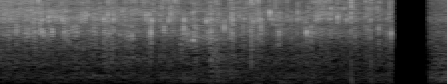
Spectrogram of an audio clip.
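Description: Chopped small onions fry in a pan with a steady, dense sizzle that continues close up, then cuts out for a brief moment near the end before resuming.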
